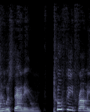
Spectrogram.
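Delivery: ordinary talk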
